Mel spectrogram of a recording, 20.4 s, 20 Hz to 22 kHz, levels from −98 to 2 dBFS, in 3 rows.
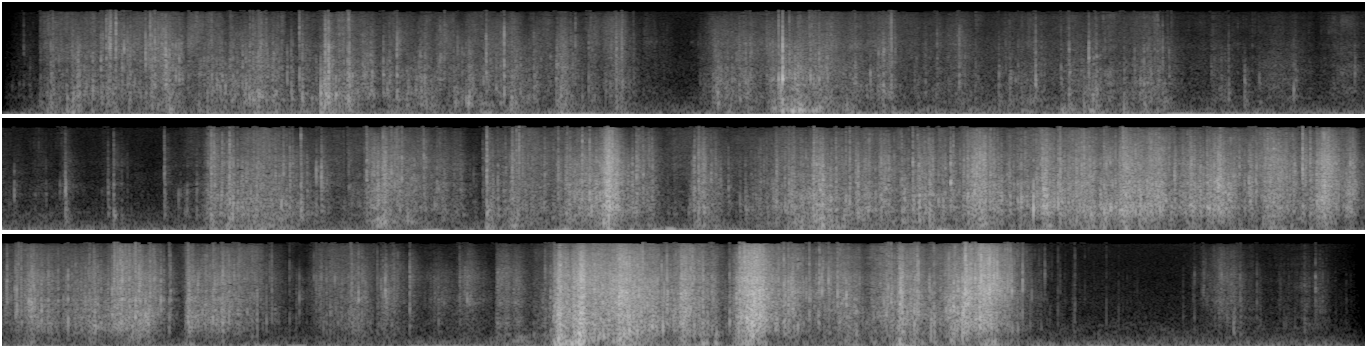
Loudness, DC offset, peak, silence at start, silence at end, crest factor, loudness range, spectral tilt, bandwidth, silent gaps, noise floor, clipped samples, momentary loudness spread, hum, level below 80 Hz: -25 LUFS; 0.1%; 0 dBFS; 0.2 s; 0.25 s; 30 dB; 17 LU; 0 dB/octave; 17 kHz; none; -57 dBFS; under 0.1%; 24 LU; none; -52 dBFS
